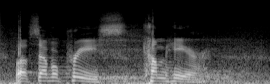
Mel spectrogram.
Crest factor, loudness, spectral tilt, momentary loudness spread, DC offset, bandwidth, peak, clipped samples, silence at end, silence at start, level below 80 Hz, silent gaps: 18 dB; -18 LUFS; -6.5 dB/octave; 13 LU; under 0.1%; 11.5 kHz; 0 dBFS; under 0.1%; 0 s; 0 s; -28 dBFS; none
